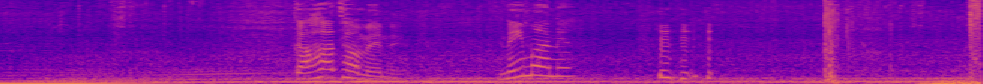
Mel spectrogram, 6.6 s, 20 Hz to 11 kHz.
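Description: Volkswagen Type 2 van's air-cooled engine running with a steady low drone as it drives off. Two short voice calls come about two and three and a half seconds in, and there is a sharp click near the end.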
